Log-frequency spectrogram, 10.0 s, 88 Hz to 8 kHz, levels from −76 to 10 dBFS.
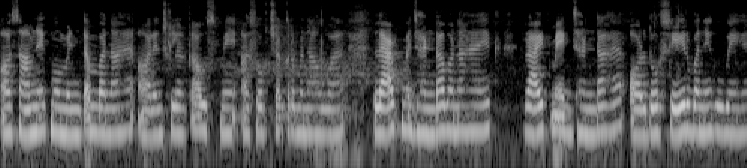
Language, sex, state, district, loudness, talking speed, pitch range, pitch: Hindi, female, Chhattisgarh, Raipur, -18 LUFS, 195 wpm, 220-230 Hz, 225 Hz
